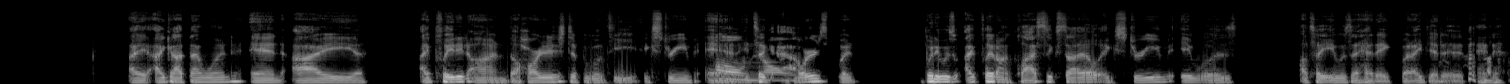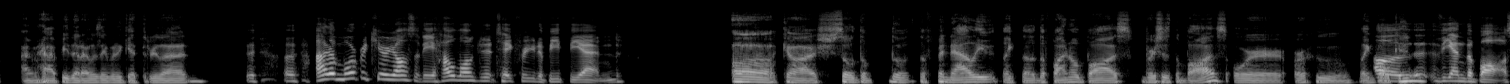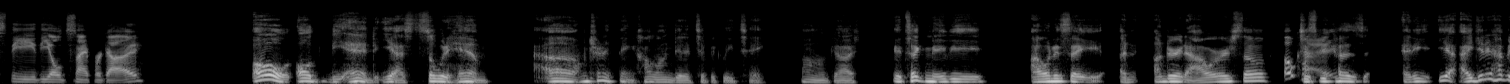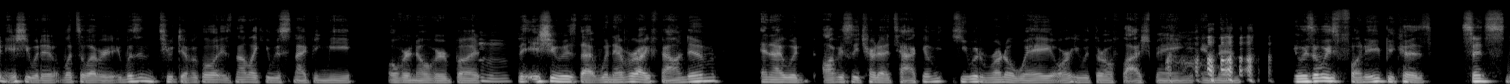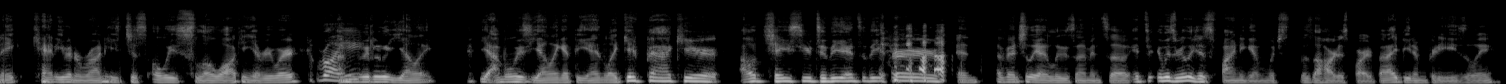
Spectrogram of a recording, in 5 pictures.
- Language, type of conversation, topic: English, unstructured, What hobby should I try to de-stress and why?
- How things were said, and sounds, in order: tapping; laugh; other background noise; chuckle; laugh; laugh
